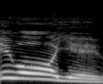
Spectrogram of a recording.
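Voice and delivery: angry loud voice. Someone at an upstairs window answers a knock at the door: angry. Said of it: "said the face angrily".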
